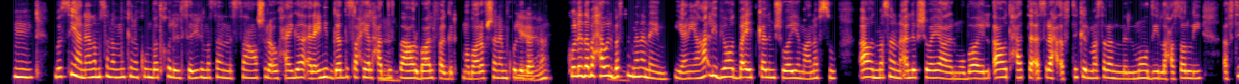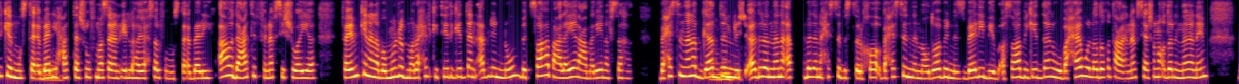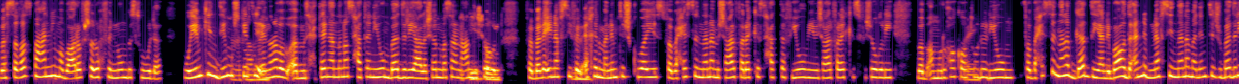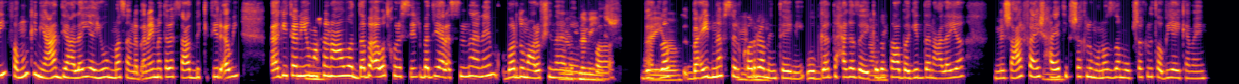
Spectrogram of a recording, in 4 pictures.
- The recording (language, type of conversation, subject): Arabic, advice, إزاي أقدر أعمل روتين نوم ثابت يخلّيني أنام في نفس المعاد كل ليلة؟
- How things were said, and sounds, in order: other background noise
